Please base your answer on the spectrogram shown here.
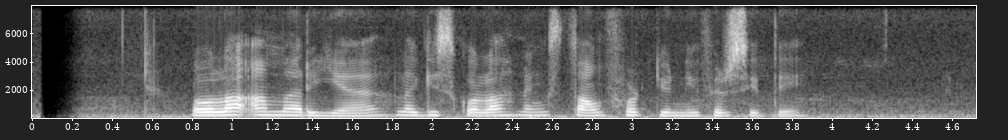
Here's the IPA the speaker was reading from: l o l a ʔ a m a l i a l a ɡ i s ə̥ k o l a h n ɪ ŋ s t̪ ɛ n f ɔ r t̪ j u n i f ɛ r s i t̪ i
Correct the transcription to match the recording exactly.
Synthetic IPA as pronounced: l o l a ʔ a m a ɾ i a l a ɡ i s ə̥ k o l a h n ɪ ŋ s t̪ a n f ɔ r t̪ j u n i f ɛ r s i t̪ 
